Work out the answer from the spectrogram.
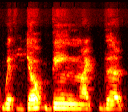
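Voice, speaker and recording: A man from Kansas, a lawyer and author, answering interview questions in an earnest, halting way full of fillers and restarts. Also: fairly high pitch, level tone, a little mellow, echoey room, slight background noise.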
